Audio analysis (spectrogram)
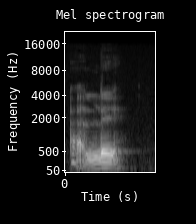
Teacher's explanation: igual que con parler, la R al final no suena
